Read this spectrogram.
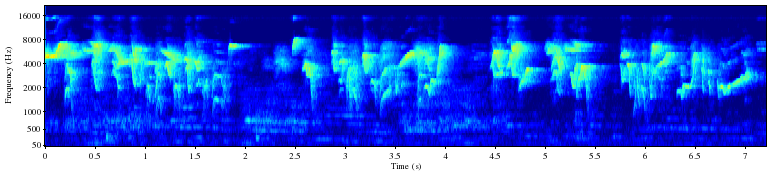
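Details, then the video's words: Female red-cowled cardinal singing a great deal to excite the male: dense bursts of bright chirped and warbled notes, several falling sweeps, in short phrases separated by brief dips, with no other sounds. "FÊMEA DE GALO DE CAMPINA CANTANDO MUITO PRA FOGUEAR SEU CAMPINA."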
